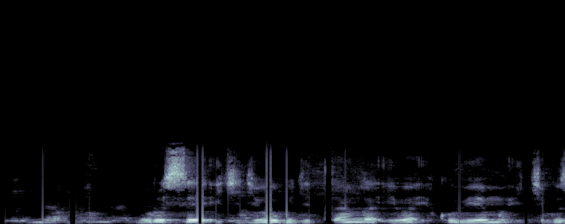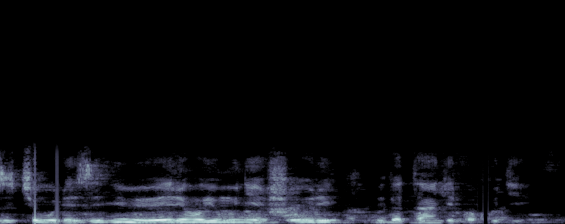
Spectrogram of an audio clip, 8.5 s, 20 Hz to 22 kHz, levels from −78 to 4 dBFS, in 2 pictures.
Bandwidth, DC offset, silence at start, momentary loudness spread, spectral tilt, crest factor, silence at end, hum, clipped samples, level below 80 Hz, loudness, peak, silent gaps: 7.8 kHz; under 0.1%; 0.1 s; 17 LU; -4 dB/octave; 16 dB; 0.35 s; none; under 0.1%; -58 dBFS; -17 LUFS; -2 dBFS; none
